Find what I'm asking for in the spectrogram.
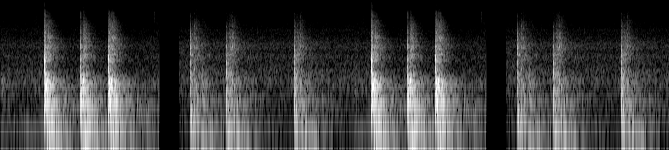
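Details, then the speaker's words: Caravan or trailer wheel shaken by hand with no tools, wheel still fitted, bearing not yet redone: irregular bursts of sharp metallic knocks and slight play, a metal-on-metal rattle indicating a loose wheel bearing. "hear that that metal sound where it's like metal hitting the hitting metal grab hold of the wheel and give it a good shake i'll hear that you'll feel it too there is a tiny bit of movement in that wheel and there's a tiny little metal on metal rattle that's indicative of a loose bearing"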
